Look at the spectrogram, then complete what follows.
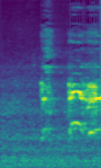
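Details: Rooster crowing from a rooftop after morning rain in a neighbourhood: a short hoarse opening burst, a brief pause, then a loud, sustained, nasal crow held to the end.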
